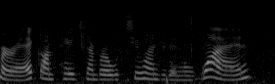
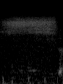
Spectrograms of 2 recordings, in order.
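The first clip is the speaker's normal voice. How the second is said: hush; 4 dB quieter than usual. Real, not acted. Hushing chatty students.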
